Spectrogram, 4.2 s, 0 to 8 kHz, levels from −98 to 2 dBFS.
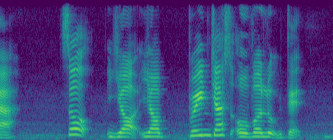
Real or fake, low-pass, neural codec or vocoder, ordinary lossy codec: real; none; none; none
